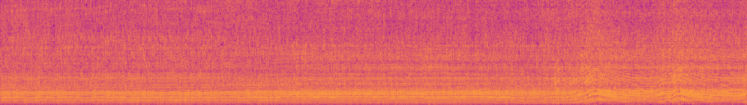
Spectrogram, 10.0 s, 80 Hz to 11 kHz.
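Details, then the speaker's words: NR200 8.6cc twin-cylinder four-stroke glow engine (rated 22,000 rpm), first start-up on factory settings without water cooling connected, already hot: steady high buzz snapping up and down in quick sharp revs, idle set high and needing adjustment; normal running. "I don't want to run it too long without the water system in there, but wow, that sounds cool. Wow, that revs up really, really quick."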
